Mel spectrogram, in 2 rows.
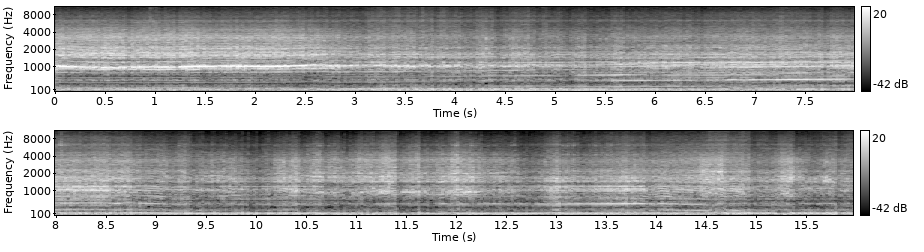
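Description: Volvo 855 race car's five-cylinder engine pulling hard, heard from inside the cabin, over heavy road and wind rumble. The engine note climbs slowly, falls back a little past halfway, then holds steady.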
